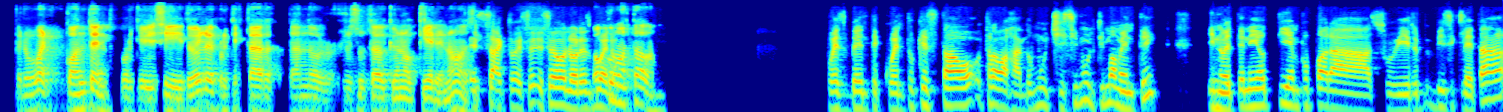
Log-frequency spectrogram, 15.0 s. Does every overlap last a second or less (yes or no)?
yes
